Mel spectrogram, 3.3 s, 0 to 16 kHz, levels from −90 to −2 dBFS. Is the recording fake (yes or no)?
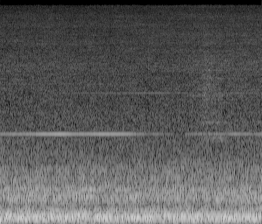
no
